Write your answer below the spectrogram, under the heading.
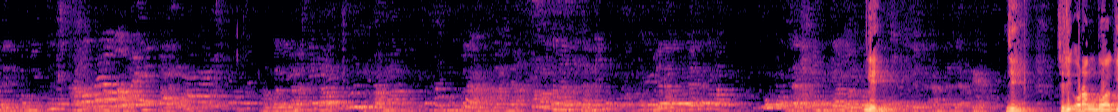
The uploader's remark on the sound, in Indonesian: Rekaman Kajian Majelis Pengajian Islam Kitab Riyadhus Shalihin. Di Masjid Al Hidayah Druwo, Sewon, Bantul rutin setiap hari Rabu selepas sholat magrib sampai dengan isya yang diselenggarakan oleh FKAM Yogyakarta dan Takmir Masjid Al Hidayah Druwo.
